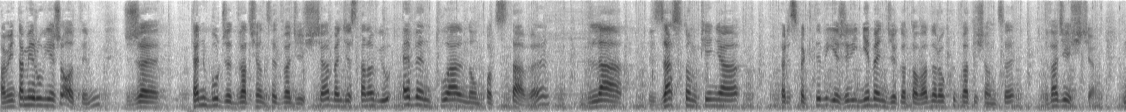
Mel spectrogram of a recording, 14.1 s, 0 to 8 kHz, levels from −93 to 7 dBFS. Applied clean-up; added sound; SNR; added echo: none; Engine; 17 dB; none.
